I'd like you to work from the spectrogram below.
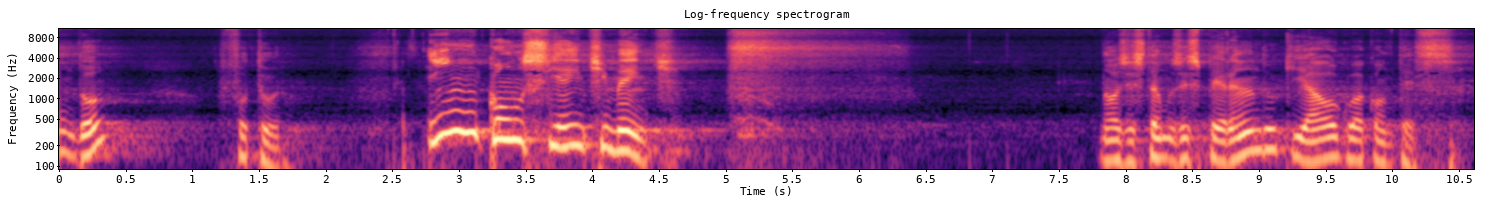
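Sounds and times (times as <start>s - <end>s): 
speech: 0.0s - 0.4s, 1.3s - 1.8s, 2.8s - 5.3s, 7.8s - 10.6s
person exhaling a long breath: 5.0s - 6.4s.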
